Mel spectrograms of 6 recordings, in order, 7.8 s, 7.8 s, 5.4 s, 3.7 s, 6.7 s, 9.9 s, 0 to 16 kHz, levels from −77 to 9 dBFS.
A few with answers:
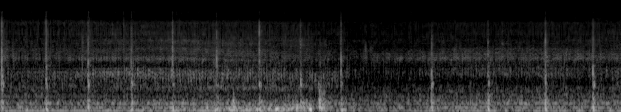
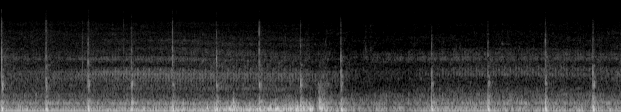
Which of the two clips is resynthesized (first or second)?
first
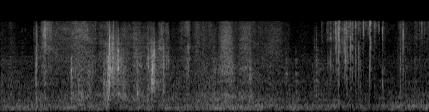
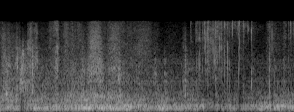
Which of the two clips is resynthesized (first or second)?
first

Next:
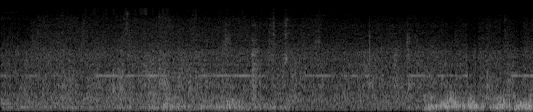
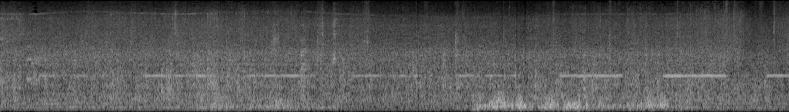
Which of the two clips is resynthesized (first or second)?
second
